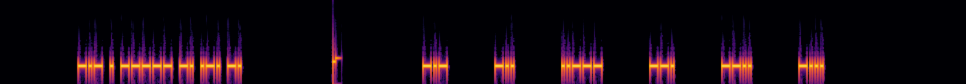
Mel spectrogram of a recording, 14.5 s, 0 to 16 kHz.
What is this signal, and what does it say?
Morse code, heard as a keyed tone, about 30 wpm, spaced as for 15 wpm, 700 Hz. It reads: KE0NRN KD2GZB
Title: USA Call Signs - 6x Character Spacing - 30wpm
